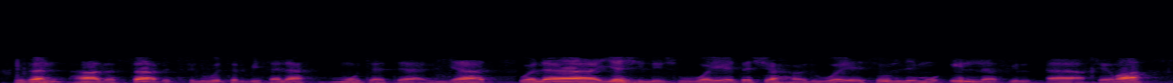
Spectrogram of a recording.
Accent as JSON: {"language": "Arabic", "country": "Algeria", "said": "لأن في عرفنا في الجزائر الشفع ومال النافلة البعدية"}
